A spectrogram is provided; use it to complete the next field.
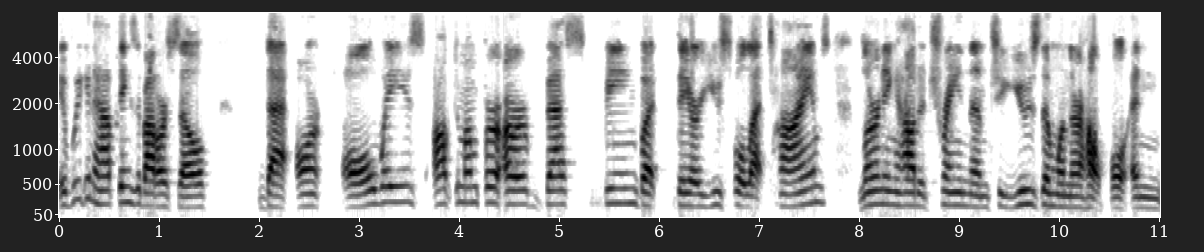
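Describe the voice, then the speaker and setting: Her pitch sits at a medium level for a woman, with ordinary variation. She talks at a moderate pace. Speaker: singer hosting a live series. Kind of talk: casual chat.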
